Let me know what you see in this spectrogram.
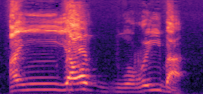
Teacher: این یضربا این نون ساکن کے بعد یا آیا تو یہاں پر ادغام مع الغنہ کا قاعدہ. ضاد حروف مستعلیہ میں سے اس کو پر موٹا پڑھیے گا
